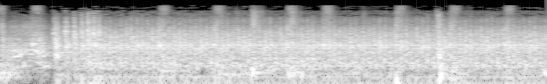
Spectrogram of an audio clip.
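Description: A small engine starts up and runs steadily with a fast, even knocking beat.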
